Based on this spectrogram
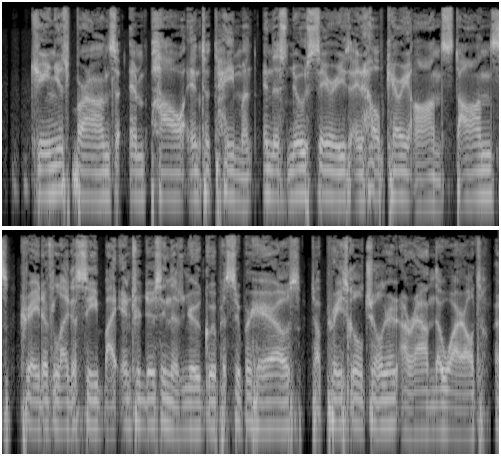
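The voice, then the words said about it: Imitates another person's voice, accent drifting. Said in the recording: “my accent drifted a lot by the end of that sentence... Was an accent?”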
